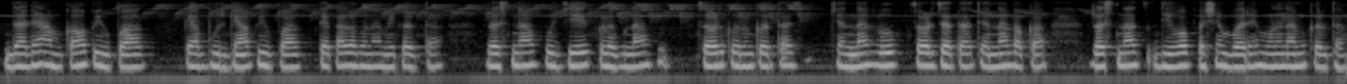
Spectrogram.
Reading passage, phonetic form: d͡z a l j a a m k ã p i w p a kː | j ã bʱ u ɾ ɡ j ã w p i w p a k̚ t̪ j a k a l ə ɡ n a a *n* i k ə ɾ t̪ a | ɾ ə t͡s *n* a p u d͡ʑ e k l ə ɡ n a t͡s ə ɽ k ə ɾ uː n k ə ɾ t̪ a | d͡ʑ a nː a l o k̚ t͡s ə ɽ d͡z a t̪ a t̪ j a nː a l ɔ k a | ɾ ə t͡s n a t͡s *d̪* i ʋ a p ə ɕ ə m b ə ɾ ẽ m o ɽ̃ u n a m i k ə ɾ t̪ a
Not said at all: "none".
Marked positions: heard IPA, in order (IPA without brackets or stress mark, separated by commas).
m, n, d̪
